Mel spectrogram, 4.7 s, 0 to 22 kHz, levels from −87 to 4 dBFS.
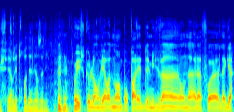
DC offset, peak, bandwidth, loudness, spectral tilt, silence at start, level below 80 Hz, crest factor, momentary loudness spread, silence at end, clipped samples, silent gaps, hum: under 0.1%; -6 dBFS; 12.5 kHz; -24 LUFS; -8 dB/octave; 0 s; -44 dBFS; 16 dB; 7 LU; 0 s; under 0.1%; none; none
